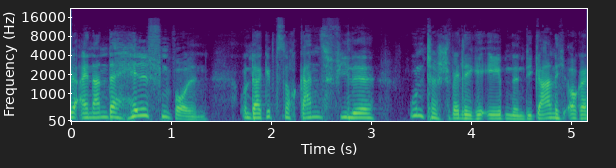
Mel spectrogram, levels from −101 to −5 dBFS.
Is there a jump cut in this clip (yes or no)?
no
